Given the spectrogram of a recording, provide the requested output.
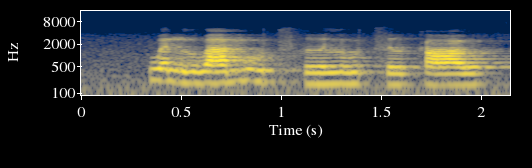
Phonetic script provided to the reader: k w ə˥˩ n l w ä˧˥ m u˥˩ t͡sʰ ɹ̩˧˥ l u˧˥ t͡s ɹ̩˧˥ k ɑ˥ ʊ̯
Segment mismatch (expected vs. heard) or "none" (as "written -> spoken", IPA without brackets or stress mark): none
